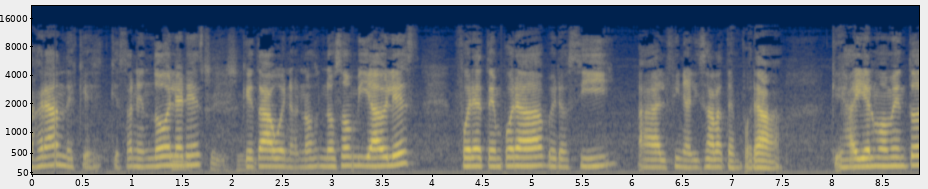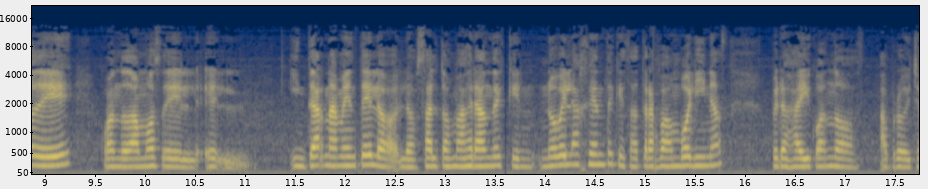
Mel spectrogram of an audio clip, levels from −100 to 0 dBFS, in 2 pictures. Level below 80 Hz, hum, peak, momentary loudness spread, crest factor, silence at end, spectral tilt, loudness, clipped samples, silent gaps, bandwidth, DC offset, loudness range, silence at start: -48 dBFS; none; -2 dBFS; 13 LU; 18 dB; 0 s; -4.5 dB/octave; -20 LUFS; under 0.1%; none; 13.5 kHz; under 0.1%; 3 LU; 0 s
